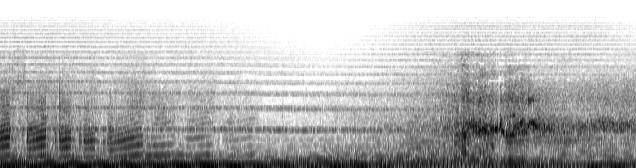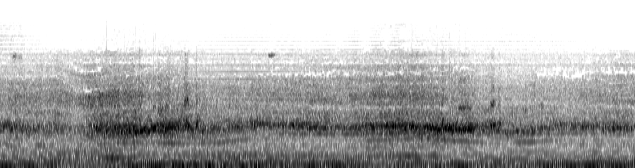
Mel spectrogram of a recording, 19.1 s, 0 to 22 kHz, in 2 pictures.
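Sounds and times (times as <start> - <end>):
car tyres squealing: 0.0 - 4.4, 5.9 - 19.0.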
